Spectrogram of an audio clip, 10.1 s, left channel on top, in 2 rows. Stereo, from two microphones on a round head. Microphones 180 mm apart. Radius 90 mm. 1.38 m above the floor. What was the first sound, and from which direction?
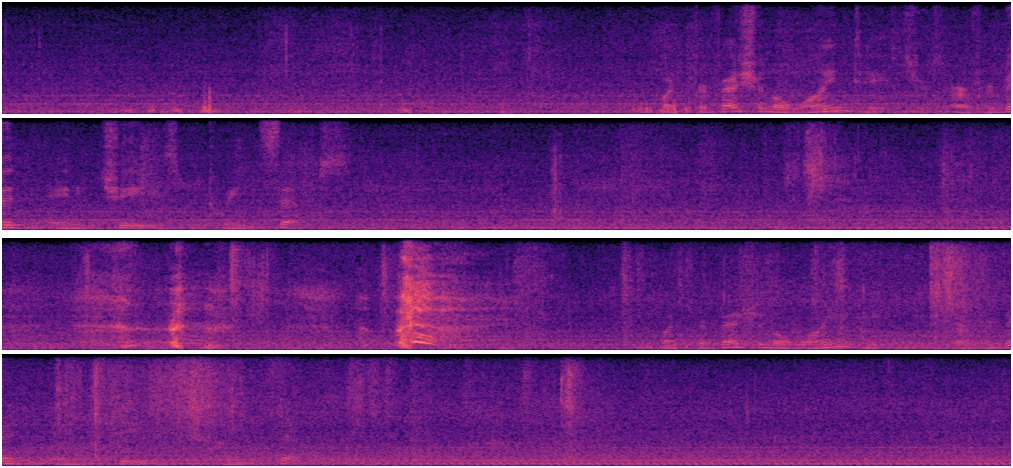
A man speaking, 75° left (ahead or behind).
